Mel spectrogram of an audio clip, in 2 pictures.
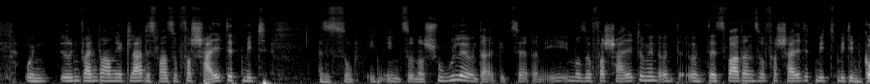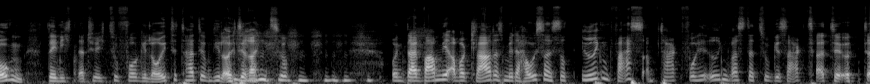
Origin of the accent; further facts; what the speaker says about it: Öhringen, Baden-Württemberg, Germany; auch in meiner Heimatstadt in Öhringen auch Premiere gehabt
